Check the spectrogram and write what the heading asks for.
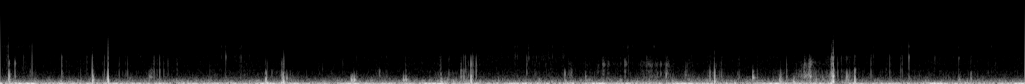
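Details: Male abdomen heard through a stethoscope after drinking a chocolate protein shake: steady low rumbling with scattered gurgles and clicks; ordinary active bowel sounds, stomach growling.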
